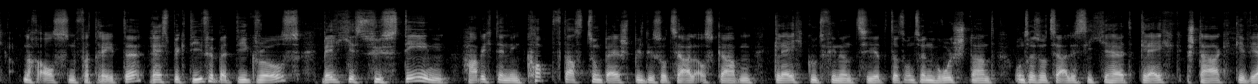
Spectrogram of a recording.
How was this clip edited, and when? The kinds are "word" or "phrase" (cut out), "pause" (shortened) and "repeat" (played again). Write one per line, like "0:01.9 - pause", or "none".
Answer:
none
